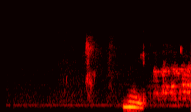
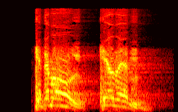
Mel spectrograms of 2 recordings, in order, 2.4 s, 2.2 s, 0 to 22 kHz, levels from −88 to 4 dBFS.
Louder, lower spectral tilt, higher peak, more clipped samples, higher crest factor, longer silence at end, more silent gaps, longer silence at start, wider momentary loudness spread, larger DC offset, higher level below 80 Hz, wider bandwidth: second, -39 LUFS vs -14 LUFS; first, -8 dB/octave vs -3 dB/octave; second, -24 dBFS vs 0 dBFS; neither; about the same, 18 dB vs 16 dB; second, 0 s vs 0.35 s; neither; first, 1.05 s vs 0.45 s; first, 19 LU vs 11 LU; neither; second, -72 dBFS vs -60 dBFS; second, 6.8 kHz vs 16 kHz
